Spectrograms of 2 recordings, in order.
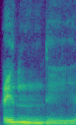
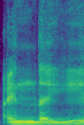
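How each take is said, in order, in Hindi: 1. शब्द का अंत एक ही 'dee' ध्वनि से होता है। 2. शब्द का अंत एक अलग 'da-ee' ध्वनि से होता है। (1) "देखिए प्रोनाउंसिएशन में थोड़ा चेंज हो गया देर की वजह से" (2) "इंदई नहीं पढ़ते"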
